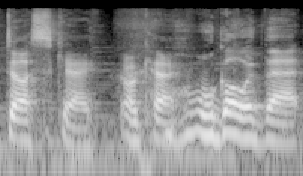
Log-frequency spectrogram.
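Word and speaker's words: Duscae: Okay, first of all, the official Final Bosman pronunciation is Duske. Duske.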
